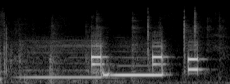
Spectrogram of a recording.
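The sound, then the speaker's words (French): A telephone number is dialed again on a keypad: a steady low tone, then a few short, bright dialing beeps in quick succession, with no voices. “Allô? Allô? Le Parti Socialiste ne répond plus. Ouais, avant même les élections, il ne répond plus, c'est inquiétant. On va recommencer l'opération.”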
